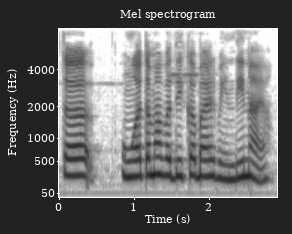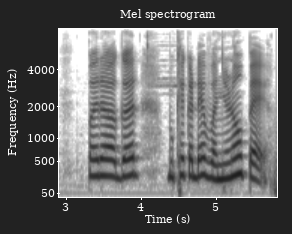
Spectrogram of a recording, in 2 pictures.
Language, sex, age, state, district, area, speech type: Sindhi, female, 18-30, Gujarat, Surat, urban, spontaneous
